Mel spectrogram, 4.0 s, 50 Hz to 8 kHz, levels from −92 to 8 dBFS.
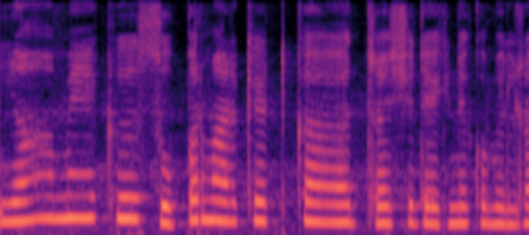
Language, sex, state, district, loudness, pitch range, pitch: Hindi, female, Uttar Pradesh, Etah, -25 LUFS, 210-255 Hz, 230 Hz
